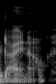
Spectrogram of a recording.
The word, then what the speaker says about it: Deino: He debated Dok Deino, so it was kind of a dino versus dino kind of a situation. Although his is like dino as in dinosaur, and yours is dino as in Deinonychus, I think it is.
